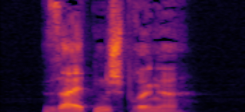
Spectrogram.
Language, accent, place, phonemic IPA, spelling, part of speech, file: German, Germany, Berlin, /ˈzaɪ̯tn̩ˌʃpʁʏŋə/, Seitensprünge, noun, De-Seitensprünge.ogg
- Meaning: nominative/accusative/genitive plural of Seitensprung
